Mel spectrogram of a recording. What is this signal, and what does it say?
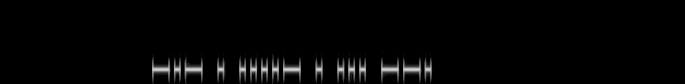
Morse code, heard as a keyed tone, about 22 wpm, 700 Hz. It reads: KE4ESG
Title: USA Call Signs - 6 Characters - Repeated 3x - 22wpm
